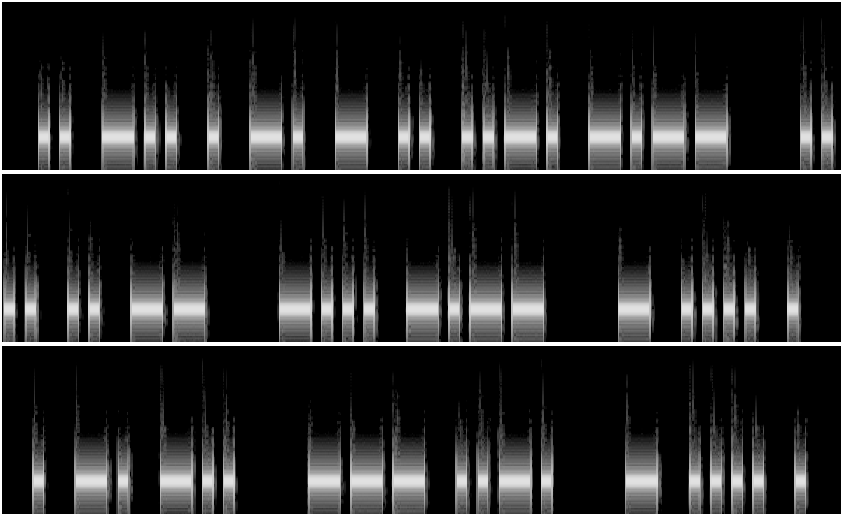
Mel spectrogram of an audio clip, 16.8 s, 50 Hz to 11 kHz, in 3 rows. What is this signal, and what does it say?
Morse code, heard as a keyed tone, about 17 wpm, 700 Hz. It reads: IDENTIFY HIM BY THE END OF THE
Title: Sentences from Top 1000 Words - Review Part 6 - 17wpm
